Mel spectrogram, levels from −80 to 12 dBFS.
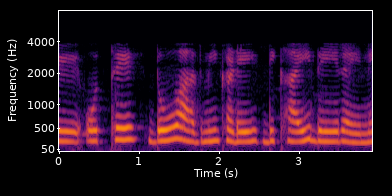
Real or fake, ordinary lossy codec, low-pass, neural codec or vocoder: real; AAC, 16 kbps; 7.2 kHz; none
